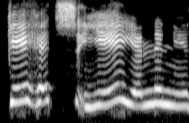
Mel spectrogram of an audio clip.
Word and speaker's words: Khanna: No, sir. It is pronouncing as Khanna, sir.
